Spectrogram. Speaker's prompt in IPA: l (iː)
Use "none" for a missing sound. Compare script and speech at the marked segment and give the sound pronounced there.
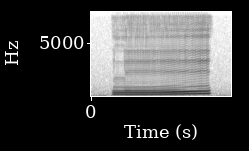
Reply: eː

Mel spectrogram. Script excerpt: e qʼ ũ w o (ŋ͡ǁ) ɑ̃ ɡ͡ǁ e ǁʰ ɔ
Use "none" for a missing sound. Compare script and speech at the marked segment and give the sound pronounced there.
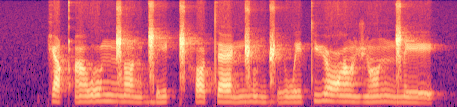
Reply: ŋ͡ǁ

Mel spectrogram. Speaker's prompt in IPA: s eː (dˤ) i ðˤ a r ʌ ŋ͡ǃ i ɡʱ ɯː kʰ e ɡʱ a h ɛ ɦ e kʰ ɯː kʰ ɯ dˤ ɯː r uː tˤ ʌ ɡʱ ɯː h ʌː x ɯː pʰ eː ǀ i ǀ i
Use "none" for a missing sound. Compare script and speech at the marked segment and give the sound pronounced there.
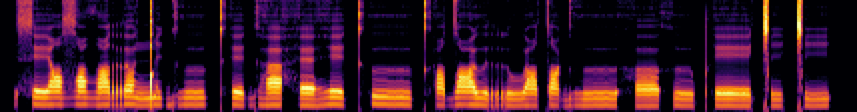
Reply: zˤ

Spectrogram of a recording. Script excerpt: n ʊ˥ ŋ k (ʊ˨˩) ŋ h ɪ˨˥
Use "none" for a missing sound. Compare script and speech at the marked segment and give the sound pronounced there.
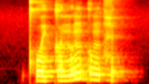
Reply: ʊ˧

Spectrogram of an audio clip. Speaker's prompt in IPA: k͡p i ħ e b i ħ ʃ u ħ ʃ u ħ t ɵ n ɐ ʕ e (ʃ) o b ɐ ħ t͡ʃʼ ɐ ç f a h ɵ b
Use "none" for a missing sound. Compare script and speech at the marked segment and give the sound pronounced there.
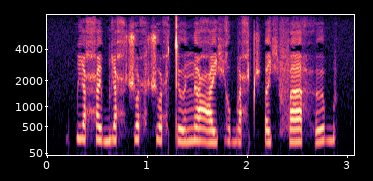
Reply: ç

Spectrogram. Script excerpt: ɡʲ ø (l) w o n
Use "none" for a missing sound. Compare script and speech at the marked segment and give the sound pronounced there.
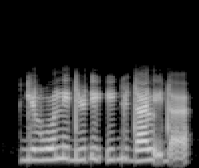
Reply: l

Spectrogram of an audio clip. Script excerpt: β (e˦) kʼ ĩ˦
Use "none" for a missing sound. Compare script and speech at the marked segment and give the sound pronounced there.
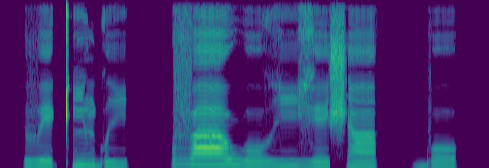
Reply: e˨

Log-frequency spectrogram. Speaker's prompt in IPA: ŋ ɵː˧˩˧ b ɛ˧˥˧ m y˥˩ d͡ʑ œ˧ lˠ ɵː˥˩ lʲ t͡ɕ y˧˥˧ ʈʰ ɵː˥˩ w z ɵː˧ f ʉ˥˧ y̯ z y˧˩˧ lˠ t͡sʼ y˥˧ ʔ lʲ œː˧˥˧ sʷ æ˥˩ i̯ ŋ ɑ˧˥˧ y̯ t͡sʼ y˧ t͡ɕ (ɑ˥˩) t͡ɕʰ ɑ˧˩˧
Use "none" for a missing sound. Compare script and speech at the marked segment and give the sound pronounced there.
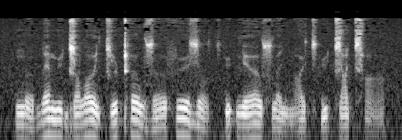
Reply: ɑ˧˥˧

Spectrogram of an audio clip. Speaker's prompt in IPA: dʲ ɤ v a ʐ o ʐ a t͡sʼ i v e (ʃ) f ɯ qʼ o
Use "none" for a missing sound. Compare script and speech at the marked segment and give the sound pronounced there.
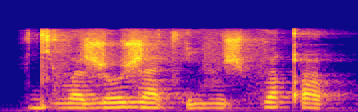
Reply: ʃ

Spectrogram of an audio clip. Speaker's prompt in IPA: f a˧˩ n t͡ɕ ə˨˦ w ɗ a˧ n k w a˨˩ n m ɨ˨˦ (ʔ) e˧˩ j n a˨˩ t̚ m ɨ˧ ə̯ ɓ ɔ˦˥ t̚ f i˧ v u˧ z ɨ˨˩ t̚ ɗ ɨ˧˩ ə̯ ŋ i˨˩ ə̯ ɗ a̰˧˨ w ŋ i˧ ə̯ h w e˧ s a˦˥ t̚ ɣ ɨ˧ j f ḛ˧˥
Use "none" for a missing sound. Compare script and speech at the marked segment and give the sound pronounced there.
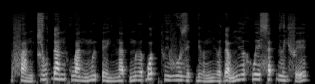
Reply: ʔ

